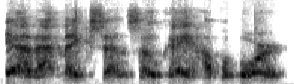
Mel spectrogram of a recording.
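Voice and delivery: slow start, rising high on the invitation; won-over agreement. Acted. Frog agreeing to carry the scorpion, slowly won over. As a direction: give in agreeably, lifting the pitch.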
